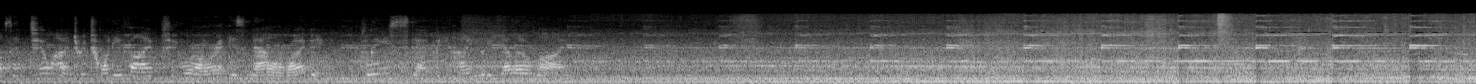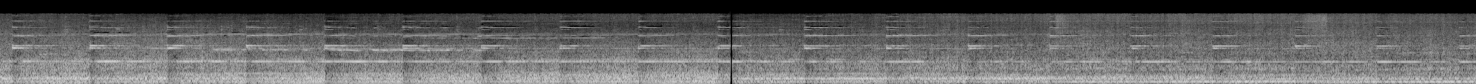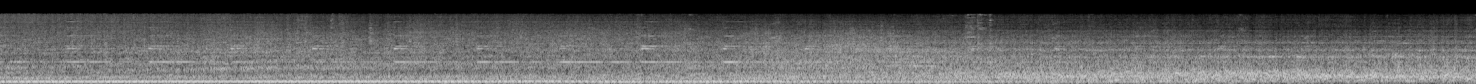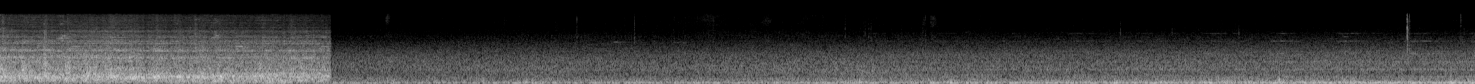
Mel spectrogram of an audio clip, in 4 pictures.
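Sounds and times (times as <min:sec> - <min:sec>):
diesel locomotive engine rumble: 0:00.0 - 0:59.0
locomotive bell ringing: 0:00.8 - 0:47.6.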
